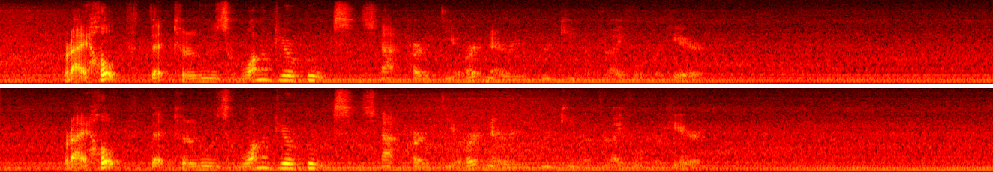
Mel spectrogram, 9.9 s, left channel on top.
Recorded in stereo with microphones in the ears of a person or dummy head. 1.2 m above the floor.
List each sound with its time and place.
0.6 s a man speaking: 40° left (ahead or behind), 0.6 m; by 7.1 s 5° left (ahead or behind), 3 m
